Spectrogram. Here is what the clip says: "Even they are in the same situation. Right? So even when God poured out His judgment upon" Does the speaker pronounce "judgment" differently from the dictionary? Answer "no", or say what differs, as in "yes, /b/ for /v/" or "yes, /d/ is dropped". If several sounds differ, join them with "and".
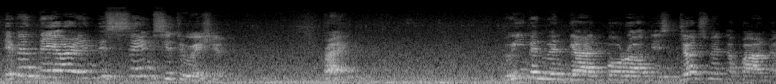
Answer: no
